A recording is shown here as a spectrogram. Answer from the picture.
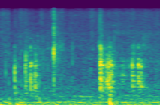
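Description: Boxes and plastic packaging being handled on a store shelf: scattered light clicks, taps and rustles, over a steady low hum.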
